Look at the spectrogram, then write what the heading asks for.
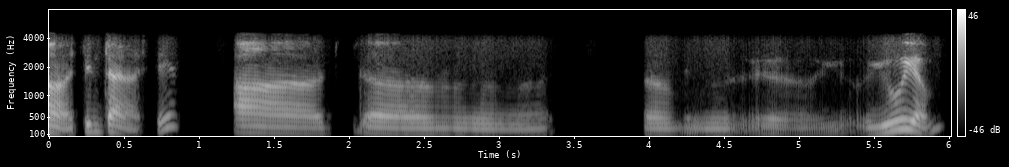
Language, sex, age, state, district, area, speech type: Sanskrit, male, 60+, Karnataka, Bangalore Urban, urban, conversation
